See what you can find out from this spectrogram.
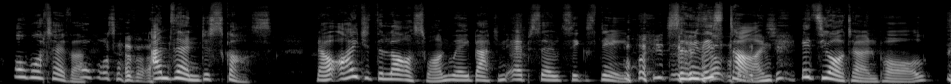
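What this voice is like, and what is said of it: Wavering put-on accent. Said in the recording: “I don't know where your accent went there, but it was very interesting ... I was too busy concentrating on my accent ... It's all gone horribly wrong.”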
